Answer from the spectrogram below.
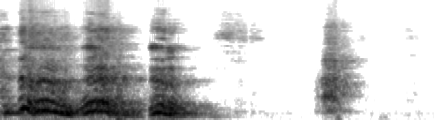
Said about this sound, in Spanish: O sea, yo lo que hago es toser.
